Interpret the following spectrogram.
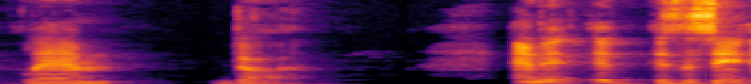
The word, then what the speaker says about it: Lambda: letter Lambda and uh the B is silent Lam da and it is the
